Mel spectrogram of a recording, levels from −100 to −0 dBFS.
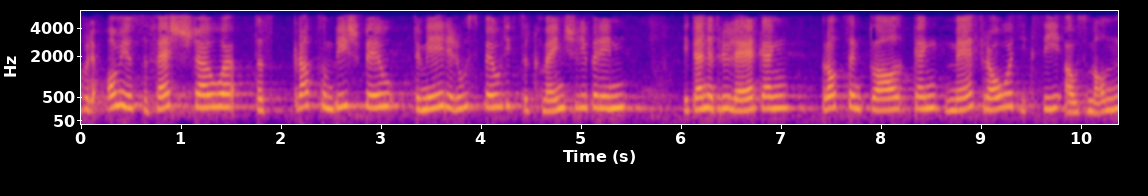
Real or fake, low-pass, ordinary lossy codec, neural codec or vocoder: fake; 5.4 kHz; MP3, 32 kbps; codec, 16 kHz, 2 kbps, FunCodec, trained on Chinese and English, 25 frames a second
